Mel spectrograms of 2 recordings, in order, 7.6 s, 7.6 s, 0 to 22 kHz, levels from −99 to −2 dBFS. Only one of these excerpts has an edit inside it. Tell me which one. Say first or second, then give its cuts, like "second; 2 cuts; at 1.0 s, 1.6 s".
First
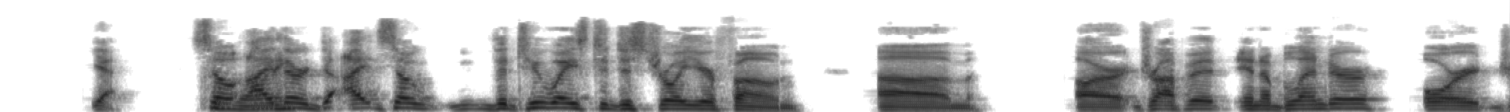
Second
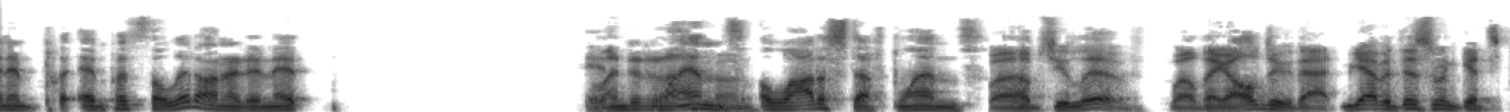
second; 1 cut; at 4.9 s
